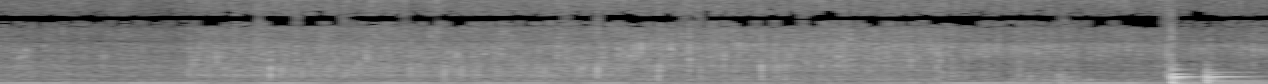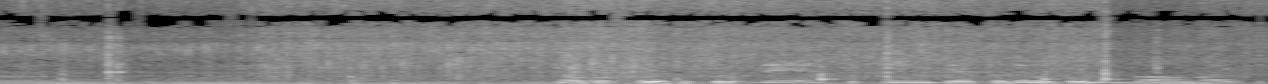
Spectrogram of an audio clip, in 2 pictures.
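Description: Meat sizzles as it fries in a pan.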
